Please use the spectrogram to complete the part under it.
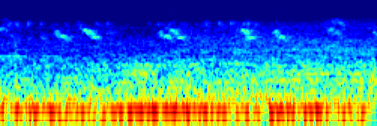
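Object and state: Nothing is struck.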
